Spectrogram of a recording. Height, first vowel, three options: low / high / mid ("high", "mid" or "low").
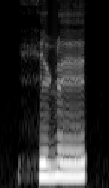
high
